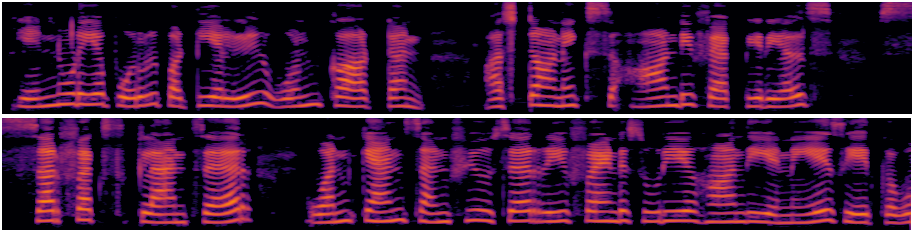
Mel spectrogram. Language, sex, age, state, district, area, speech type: Tamil, female, 30-45, Tamil Nadu, Namakkal, rural, read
